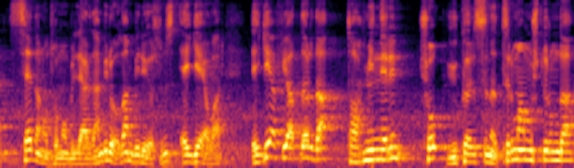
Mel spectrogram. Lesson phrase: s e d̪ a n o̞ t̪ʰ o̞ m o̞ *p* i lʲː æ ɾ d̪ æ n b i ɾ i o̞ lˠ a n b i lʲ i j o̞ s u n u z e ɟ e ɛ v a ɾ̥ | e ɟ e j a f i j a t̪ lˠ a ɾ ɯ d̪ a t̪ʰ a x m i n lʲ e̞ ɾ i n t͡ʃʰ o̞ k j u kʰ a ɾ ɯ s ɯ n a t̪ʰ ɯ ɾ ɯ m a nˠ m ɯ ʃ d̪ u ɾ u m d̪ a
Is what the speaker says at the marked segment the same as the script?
no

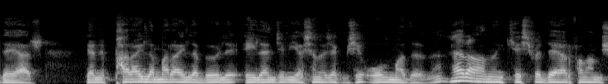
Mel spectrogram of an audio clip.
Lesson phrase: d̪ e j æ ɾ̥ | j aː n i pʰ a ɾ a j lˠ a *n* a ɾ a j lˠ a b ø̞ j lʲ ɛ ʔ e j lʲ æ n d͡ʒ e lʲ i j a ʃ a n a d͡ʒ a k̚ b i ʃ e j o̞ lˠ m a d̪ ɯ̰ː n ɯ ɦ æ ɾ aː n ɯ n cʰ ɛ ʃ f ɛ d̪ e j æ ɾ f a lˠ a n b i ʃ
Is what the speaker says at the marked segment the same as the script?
no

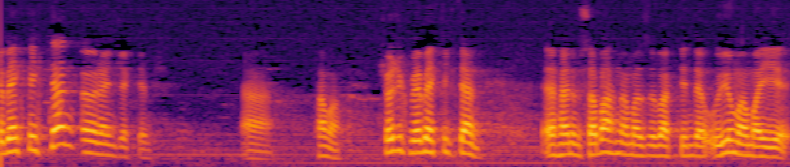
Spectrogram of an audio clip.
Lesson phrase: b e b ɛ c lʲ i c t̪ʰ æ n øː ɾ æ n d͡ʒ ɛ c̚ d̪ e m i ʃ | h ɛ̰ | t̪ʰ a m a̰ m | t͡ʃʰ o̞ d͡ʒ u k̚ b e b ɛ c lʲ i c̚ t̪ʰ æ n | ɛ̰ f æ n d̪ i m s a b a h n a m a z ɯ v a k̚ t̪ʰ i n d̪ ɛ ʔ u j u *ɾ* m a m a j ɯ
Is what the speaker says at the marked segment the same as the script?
no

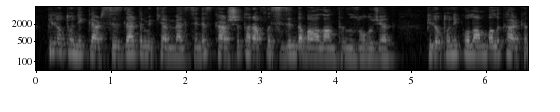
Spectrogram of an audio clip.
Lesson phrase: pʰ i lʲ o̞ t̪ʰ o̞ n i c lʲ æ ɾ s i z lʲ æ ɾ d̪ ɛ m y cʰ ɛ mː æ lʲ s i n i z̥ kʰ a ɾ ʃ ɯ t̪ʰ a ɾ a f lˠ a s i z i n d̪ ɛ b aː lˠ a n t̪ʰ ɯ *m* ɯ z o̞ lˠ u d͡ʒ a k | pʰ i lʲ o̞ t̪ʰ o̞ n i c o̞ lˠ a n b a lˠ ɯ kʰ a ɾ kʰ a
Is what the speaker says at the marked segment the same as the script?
no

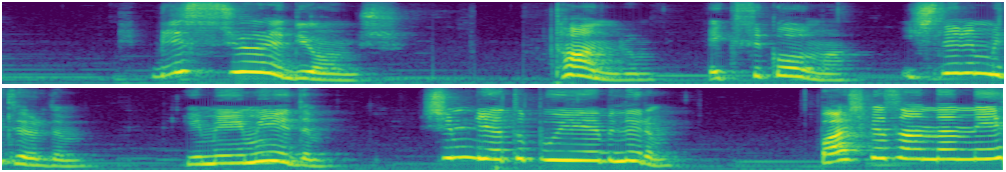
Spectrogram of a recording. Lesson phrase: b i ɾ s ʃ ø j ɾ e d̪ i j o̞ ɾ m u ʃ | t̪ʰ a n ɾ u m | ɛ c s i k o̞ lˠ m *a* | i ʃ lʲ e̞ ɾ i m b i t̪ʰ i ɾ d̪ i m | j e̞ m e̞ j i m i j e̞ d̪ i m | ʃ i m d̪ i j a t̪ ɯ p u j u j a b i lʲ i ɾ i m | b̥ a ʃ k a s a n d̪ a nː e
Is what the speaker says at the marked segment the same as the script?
yes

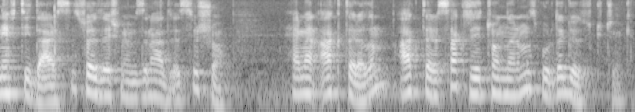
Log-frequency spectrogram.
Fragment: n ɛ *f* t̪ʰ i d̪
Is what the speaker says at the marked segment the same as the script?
yes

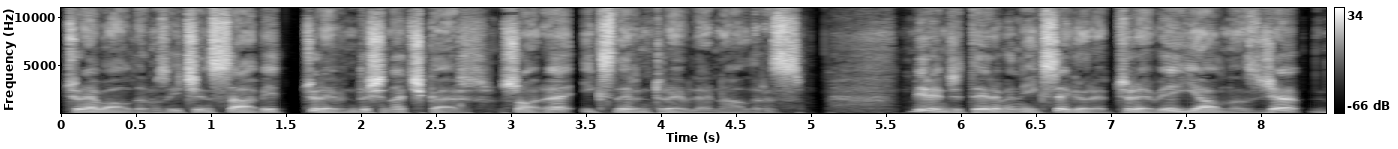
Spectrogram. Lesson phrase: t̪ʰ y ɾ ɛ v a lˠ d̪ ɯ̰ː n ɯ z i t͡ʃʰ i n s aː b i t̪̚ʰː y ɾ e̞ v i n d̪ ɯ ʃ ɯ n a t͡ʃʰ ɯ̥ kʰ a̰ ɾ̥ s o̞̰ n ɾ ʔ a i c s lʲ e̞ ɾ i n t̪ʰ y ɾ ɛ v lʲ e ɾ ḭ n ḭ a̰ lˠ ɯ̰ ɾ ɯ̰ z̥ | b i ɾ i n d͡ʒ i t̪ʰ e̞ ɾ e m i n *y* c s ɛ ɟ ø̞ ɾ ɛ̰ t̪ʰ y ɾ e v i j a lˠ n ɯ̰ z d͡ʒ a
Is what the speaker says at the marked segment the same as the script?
no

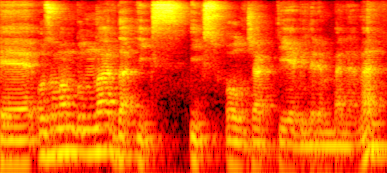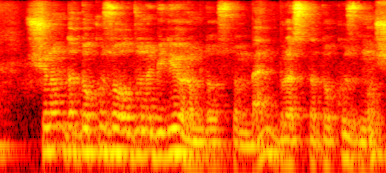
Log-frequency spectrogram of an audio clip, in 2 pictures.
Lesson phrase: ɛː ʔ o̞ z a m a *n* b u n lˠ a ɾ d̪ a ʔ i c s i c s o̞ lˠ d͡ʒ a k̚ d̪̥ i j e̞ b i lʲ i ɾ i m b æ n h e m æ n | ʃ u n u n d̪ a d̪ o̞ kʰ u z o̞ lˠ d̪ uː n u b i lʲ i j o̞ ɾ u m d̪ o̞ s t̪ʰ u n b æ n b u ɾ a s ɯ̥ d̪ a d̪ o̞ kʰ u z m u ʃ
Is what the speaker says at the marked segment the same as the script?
yes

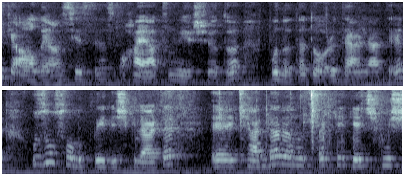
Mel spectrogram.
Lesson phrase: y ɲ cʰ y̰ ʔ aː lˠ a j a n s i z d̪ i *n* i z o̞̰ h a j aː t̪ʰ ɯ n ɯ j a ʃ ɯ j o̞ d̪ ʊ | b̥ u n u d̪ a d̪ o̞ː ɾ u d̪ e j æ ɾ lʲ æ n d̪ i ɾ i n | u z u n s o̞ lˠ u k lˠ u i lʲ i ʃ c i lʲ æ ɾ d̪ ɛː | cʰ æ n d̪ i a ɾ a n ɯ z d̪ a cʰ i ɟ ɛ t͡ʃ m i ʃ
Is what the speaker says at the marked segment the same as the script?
yes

